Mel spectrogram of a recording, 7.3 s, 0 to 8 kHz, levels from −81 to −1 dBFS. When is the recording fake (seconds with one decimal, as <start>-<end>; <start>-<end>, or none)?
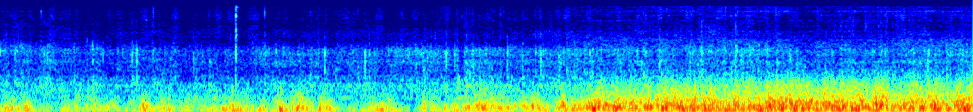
none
